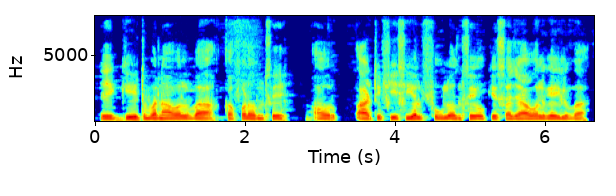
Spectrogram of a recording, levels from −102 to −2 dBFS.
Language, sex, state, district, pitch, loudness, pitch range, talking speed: Bhojpuri, male, Uttar Pradesh, Gorakhpur, 115 Hz, -18 LUFS, 110-120 Hz, 125 wpm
